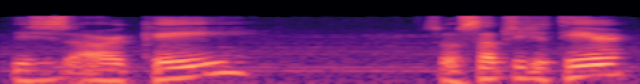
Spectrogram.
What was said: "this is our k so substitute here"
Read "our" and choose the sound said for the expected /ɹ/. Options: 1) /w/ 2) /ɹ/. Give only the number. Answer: 2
